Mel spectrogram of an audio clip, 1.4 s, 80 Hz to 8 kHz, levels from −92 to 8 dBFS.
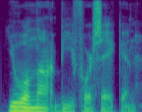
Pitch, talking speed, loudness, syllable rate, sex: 90 Hz, 210 wpm, -17 LUFS, 5.5 syllables/s, male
